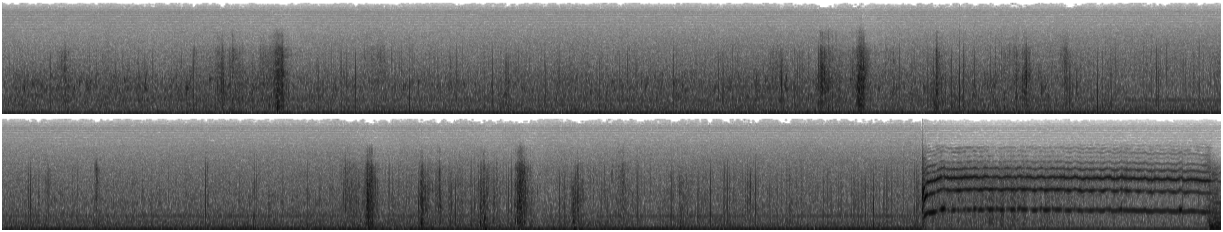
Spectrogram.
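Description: A steady low hum runs under a few scattered sharp clicks. Near the end a sustained musical note with overtones comes in, sagging slightly in pitch, as the score begins.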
